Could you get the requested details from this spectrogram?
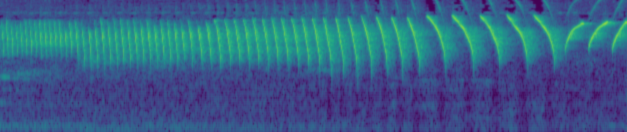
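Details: Canary song to attract a canary into singing: a rapid high trill that slowly decelerates into separate downward-sweeping notes, finishing with a few quick rising figures.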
